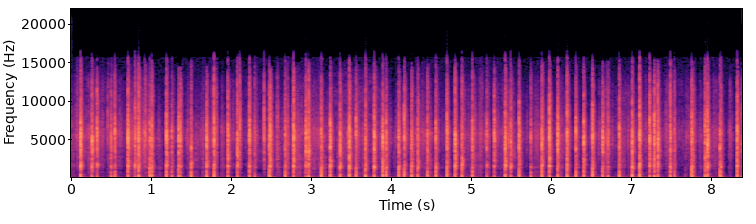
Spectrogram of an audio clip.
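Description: Fingertips and nails tap quickly along the folded ridges of a brown, pleated corrugated cardboard packaging insert that is hollow and empty. About 58 short, dry, hollow taps follow one another in an uneven rhythm, each dying away almost at once. A steady low hum sits beneath them.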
